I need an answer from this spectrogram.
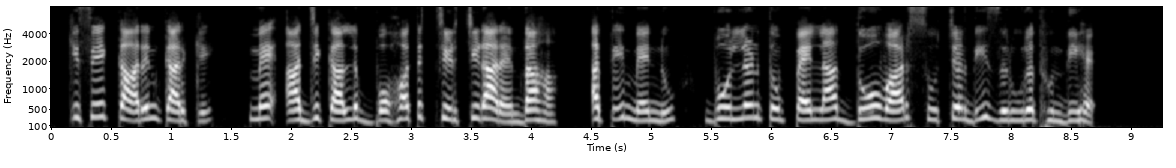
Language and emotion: Punjabi, disgusted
